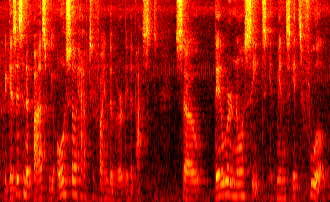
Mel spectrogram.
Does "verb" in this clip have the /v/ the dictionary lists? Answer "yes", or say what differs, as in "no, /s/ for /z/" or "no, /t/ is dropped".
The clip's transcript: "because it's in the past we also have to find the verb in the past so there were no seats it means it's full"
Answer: yes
